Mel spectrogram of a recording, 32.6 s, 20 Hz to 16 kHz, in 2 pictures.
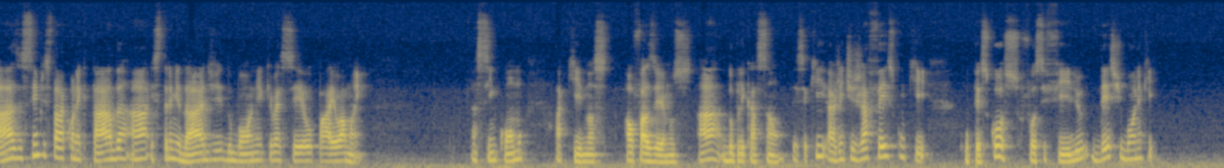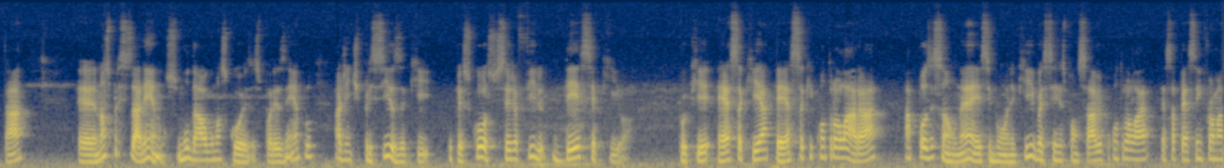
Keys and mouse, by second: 5.4 ctrl+middle click, 6.1 shift+middle click, 6.6 shift+middle click, 7.5 click, 8.9 click, 9.5 g, 12.6 click, 14.8 click, 21.9 click, 29.5 click.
